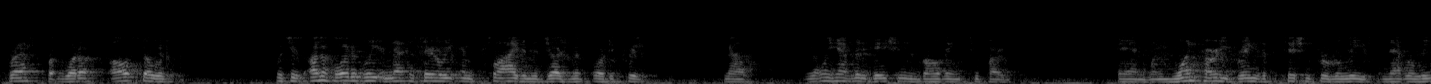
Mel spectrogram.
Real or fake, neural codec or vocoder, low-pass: fake; codec, 16 kHz, 8 kbps, FreqCodec, smaller model; 3.6 kHz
